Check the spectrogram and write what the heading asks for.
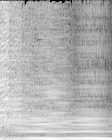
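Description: Electronic bass-music synthesizer drone: a held low chord of steady tones under a hissing noise layer, with no beat.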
